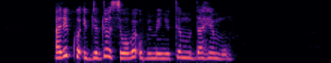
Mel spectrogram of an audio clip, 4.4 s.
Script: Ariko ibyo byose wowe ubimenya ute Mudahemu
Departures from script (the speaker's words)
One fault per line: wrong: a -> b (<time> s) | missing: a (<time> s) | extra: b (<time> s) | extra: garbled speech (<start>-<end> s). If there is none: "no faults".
no faults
